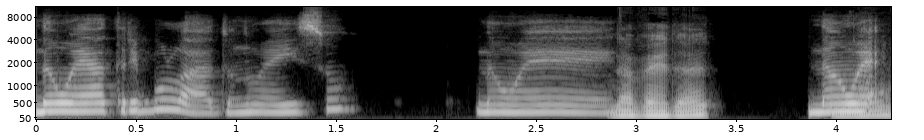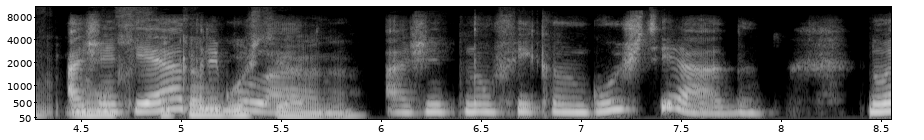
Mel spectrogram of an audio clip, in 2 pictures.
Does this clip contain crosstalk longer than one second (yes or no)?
yes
